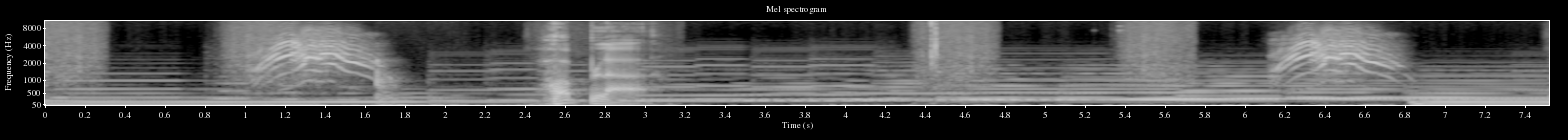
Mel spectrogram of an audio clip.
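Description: A cartoon cat in the Day of the Tentacle adventure game meows several times in drawn-out, wavering cries, with a short sharp thump in between, while someone speaks over it.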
